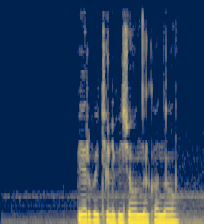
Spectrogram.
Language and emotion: Russian, neutral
